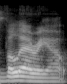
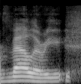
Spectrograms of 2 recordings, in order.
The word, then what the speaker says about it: Valeria: But I figured that for English-speaking people, it's much easier to pronounce it as Valyriia or Valerie.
